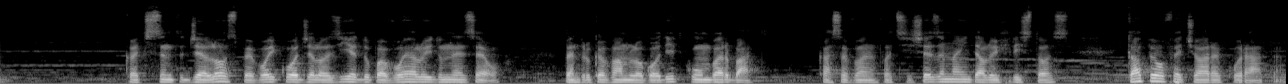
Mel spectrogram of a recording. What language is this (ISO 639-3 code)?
ron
